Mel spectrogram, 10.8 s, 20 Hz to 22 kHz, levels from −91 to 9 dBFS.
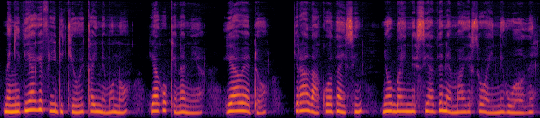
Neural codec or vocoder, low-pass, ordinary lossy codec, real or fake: none; none; none; real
